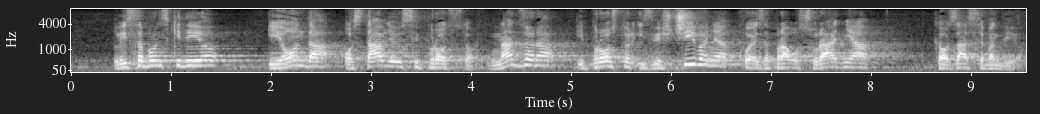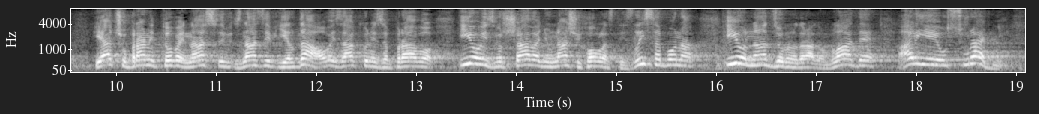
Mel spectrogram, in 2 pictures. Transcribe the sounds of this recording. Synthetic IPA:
lisabo̞nskid̪io̞io̞nd̪aost̪aʋʎajusipɾo̞ːt̪st̪o̞̰ɾnaːd̪zo̞ɾaipɾo̞ːt̪st̪o̞ɾizʋje̞ʃt͡ɕiːʋaɲakʰo̞jajezapɾaːʋosuɾaːd̪ɲa | kao̞zaːse̞band̪ḭo̞̰ | jaːt͡ɕubɾaːnit̪o̞ʋajnanaːziʋjelˠd̪ao̞ʋajzaːko̞njezapɾaːʋo̞io̞izʋr̩ʃaːʋaɲunaʃixo̞ʋlˠaːst̪izlisabo̞na | io̞naːd̪zo̞ɾunad̪ɾaːd̪o̞mvlˠaːd̪e̞ | a̰lijeosuɾaːd̪ɲḭ

